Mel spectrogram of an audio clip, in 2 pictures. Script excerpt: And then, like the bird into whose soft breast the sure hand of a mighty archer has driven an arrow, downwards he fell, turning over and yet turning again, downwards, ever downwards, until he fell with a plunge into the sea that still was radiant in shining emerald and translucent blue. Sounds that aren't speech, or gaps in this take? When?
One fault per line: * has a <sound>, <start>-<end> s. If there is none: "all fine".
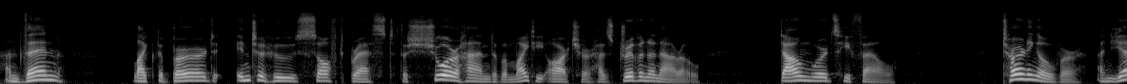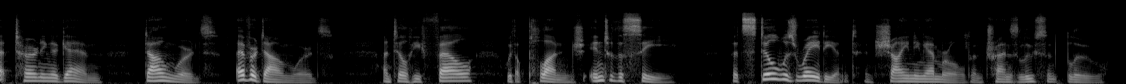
all fine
